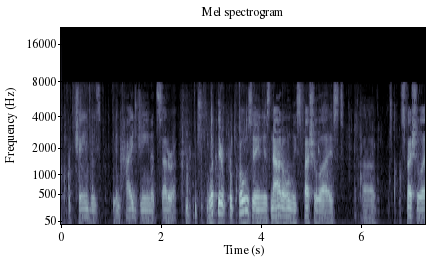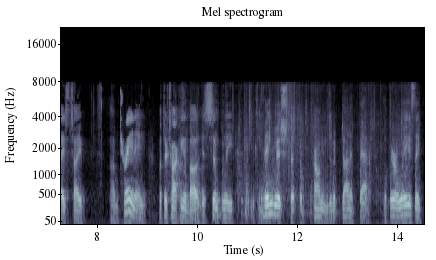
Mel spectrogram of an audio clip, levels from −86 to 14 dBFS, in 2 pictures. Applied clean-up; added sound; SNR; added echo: neural mask model RNNoise.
